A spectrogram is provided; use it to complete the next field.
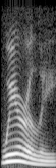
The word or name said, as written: wearily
